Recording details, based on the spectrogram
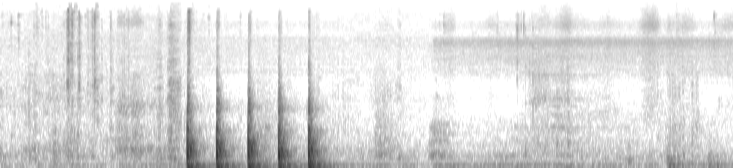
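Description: Five sharp knocks in quick succession on a house's front door, close and loud, followed by quiet waiting.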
